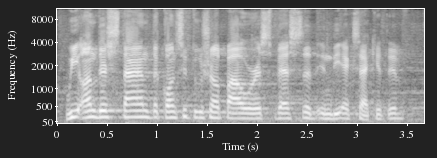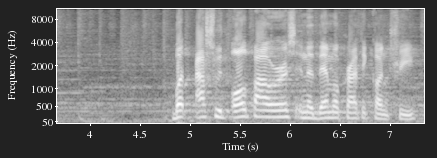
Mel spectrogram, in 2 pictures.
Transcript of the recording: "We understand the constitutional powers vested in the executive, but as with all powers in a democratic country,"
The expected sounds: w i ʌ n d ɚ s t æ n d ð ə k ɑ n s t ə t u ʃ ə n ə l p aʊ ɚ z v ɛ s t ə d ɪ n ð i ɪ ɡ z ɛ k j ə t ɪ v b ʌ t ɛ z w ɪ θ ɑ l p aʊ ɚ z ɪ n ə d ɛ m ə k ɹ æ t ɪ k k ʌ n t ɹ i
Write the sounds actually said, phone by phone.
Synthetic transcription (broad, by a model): w i ʌ n d ɚ s t æ n d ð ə k ɑ n s t ə t u ʃ ə n ə l p aʊ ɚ s v ɛ s t ə d ɪ n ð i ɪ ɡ s ɛ k j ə t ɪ v b ʌ t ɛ s w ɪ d ɑ l p aʊ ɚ s ɪ n ə d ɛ m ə k ɹ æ t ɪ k k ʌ n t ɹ i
